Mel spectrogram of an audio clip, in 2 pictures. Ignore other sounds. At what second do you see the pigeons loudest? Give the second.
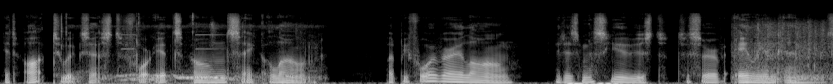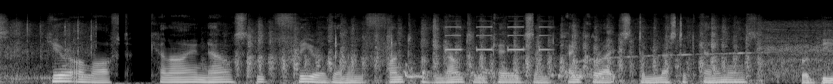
2 s.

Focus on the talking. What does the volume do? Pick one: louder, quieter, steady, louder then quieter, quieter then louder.
steady.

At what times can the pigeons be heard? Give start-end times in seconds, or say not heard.
0.7-3.3, 7.3-9.3, 12.3-14.6.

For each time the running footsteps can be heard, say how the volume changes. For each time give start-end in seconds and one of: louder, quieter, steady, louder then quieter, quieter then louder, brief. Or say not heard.
not heard.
